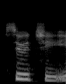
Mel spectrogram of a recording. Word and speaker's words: Suu Kyi: Aung San Suu Kyi? – Suu Kyi, yeah. – Suu Kyi? – Yeah.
